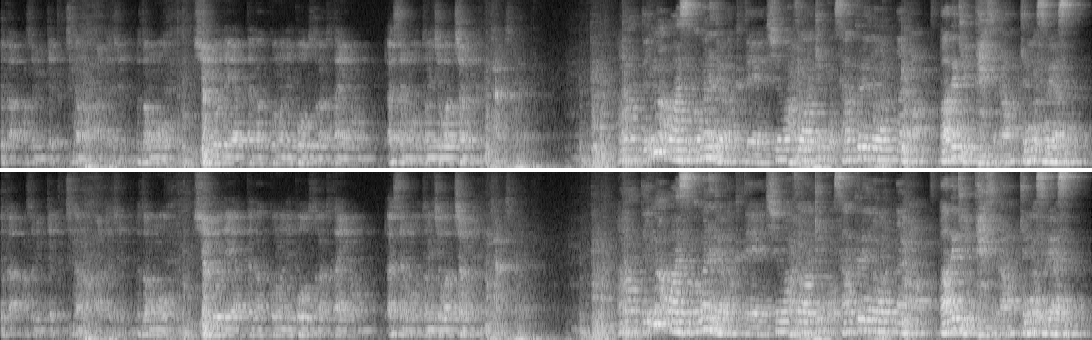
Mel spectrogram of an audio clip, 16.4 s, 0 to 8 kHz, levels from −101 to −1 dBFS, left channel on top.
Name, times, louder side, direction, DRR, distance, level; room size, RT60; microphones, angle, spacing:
voice 1, 0.0-2.5 2.9-5.4 5.8-7.8 11.8-12.2 15.3-16.0, left 1 dB, 5° right, -9 dB, 0.8 m, -24 dB
Drawer open or close, 0.9-1.8 2.3-3.3 6.9-8.1 8.5-9.6 11.8-12.5 12.8-14.1, left 1 dB, 70° left, 0.8 m, -26 dB
voice 2, 9.2-13.8 14.1-16.0, left 1 dB, 55° right, -9 dB, 1.2 m, -18 dB
3.1 x 2.5 x 2.3 m, 1.2 s
head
